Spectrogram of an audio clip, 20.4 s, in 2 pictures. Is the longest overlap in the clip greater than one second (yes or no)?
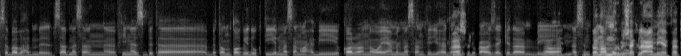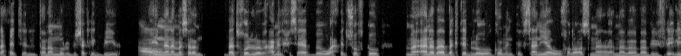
yes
